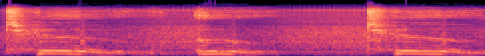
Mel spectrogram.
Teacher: The first, again, the word to, two, the ooh sound, you're not making that long enough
